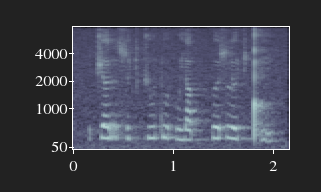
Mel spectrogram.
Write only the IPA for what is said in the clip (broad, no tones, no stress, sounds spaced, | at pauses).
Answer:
t͡ʃ ɜ r s ɵ c t͡ʃ u tʷ ɜ f u j a pː ɵ s l ɵ c ǃʼ i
